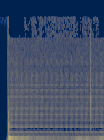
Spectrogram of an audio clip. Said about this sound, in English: Okay, so I'm going to dial her up.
